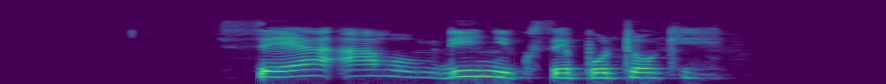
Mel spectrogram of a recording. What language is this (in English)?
Taita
